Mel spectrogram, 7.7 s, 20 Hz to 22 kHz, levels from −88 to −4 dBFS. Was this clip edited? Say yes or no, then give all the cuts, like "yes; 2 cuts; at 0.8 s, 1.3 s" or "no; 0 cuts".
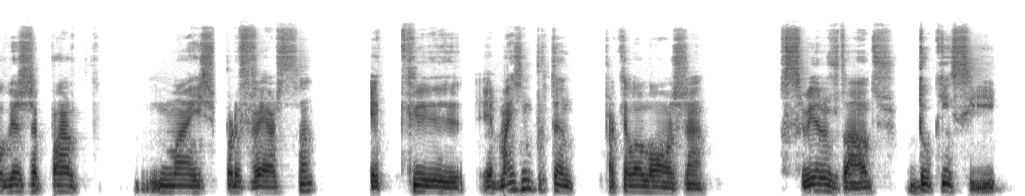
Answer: no; 0 cuts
